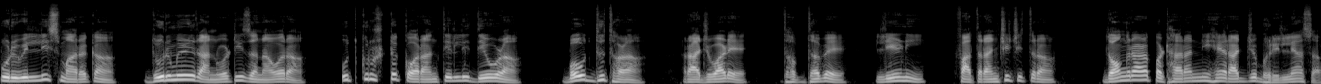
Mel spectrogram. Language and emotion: Goan Konkani, neutral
